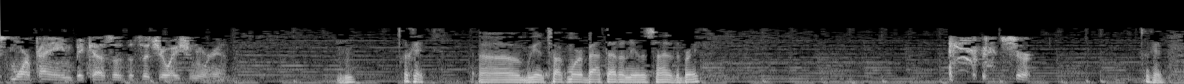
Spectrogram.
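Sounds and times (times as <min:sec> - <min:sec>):
speech: 0:00.2 - 0:02.8, 0:03.4 - 0:07.4, 0:11.4 - 0:11.8
man's stifled cough and throat clearing: 0:09.5 - 0:10.4.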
